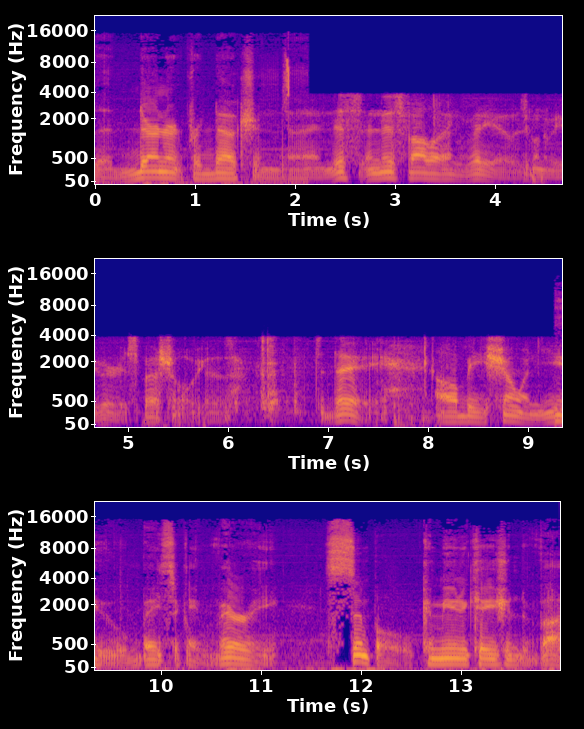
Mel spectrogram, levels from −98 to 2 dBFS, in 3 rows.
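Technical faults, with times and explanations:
1.91–1.95 s, 8.08 s and 10.26–10.30 s, damaged data in a compressed stream: each is a brief chirp or blip. Corrupted bytes make the decoder misread those frames, lose sync and jump to the next valid frame header.
2.14–9.28 s, input switched to a poorer device: with no gap, the sound turns duller and boxier, loses everything above 3.8 kHz, drops slightly in level and gains a faint new background noise. This likely comes from recording moving to a narrower-band microphone or headset profile and back.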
